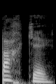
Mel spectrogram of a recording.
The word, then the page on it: parquet: francais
